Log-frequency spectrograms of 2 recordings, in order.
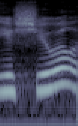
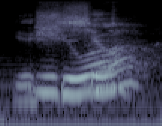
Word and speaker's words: Yeshua: So let's bless the Messiah, whose name is Yeshua. Let's all say His name. – Yeshua.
